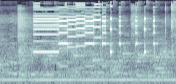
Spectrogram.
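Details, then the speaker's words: Two Tile trackers, one purchased and one sent as a replacement, both repeating a heartbeat sound right out of the package: a short chime, then high paired chirps about twice a second. Neither will activate; cause unknown. "heartbeat both doing the exact same thing right out of the package and I can't get them to work"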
